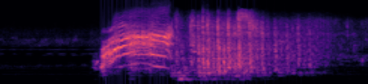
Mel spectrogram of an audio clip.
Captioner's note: bird screeching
